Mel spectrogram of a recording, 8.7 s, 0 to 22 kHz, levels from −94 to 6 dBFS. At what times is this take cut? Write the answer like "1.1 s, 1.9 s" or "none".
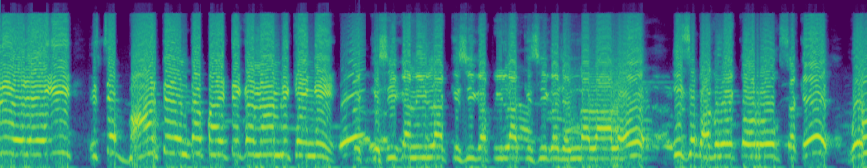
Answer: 3.6 s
